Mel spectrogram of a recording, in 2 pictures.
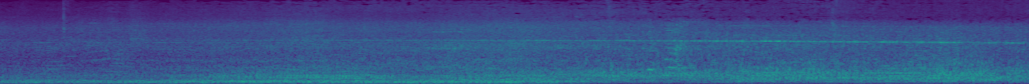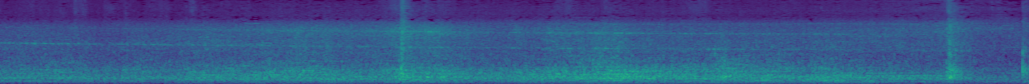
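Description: Steady rumble of street traffic with voices in the background, and a faint high whine that slowly falls in pitch over several seconds. Two sharp knocks stand out, one about fourteen seconds in and one at the very end.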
